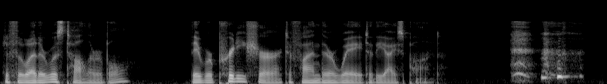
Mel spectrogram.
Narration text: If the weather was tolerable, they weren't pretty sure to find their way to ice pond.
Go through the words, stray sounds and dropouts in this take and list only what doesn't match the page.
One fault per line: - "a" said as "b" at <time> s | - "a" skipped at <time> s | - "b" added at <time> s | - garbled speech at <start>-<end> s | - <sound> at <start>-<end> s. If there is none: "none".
- "weren't" said as "were" at 2.0 s
- "the" added at 3.7 s
- laugh at 5.1-5.9 s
